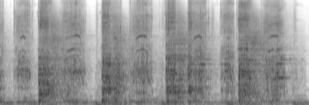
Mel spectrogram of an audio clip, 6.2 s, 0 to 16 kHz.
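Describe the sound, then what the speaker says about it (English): An impact gun fitted with a 13mm socket drives out the brace bolts beneath a Camaro during removal of the stock cat-back exhaust, firing in a steady series of short, loud, buzzing rattles with brief pauses between them. "So I'll get a 13mm socket on an impact gun to get these off."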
